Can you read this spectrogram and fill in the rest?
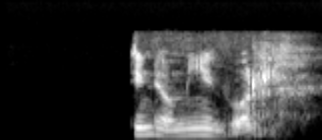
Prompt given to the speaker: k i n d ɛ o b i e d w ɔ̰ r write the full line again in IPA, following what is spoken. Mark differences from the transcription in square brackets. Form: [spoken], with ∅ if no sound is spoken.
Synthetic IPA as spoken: [t] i n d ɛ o [m] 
